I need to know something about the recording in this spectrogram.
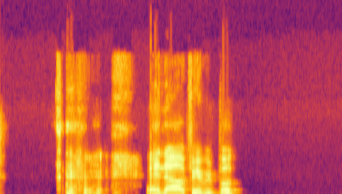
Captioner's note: laughs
